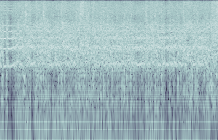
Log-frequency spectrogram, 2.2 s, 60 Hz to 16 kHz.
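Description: Harsh, dense noise from a software modular synth patch: an Instruo Cš-L oscillator feeding Macro Oscillator 2 (Plaits) in VCV Rack. A whistling tone that has just glided down holds steady over the noise and drops out near the end.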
